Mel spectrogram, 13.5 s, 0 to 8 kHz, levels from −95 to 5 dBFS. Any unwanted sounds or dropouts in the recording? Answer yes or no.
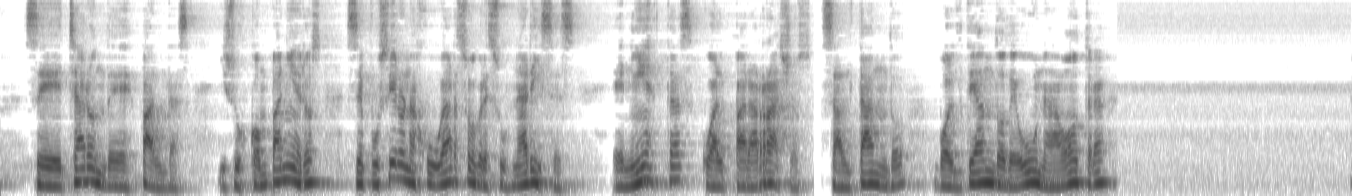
no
